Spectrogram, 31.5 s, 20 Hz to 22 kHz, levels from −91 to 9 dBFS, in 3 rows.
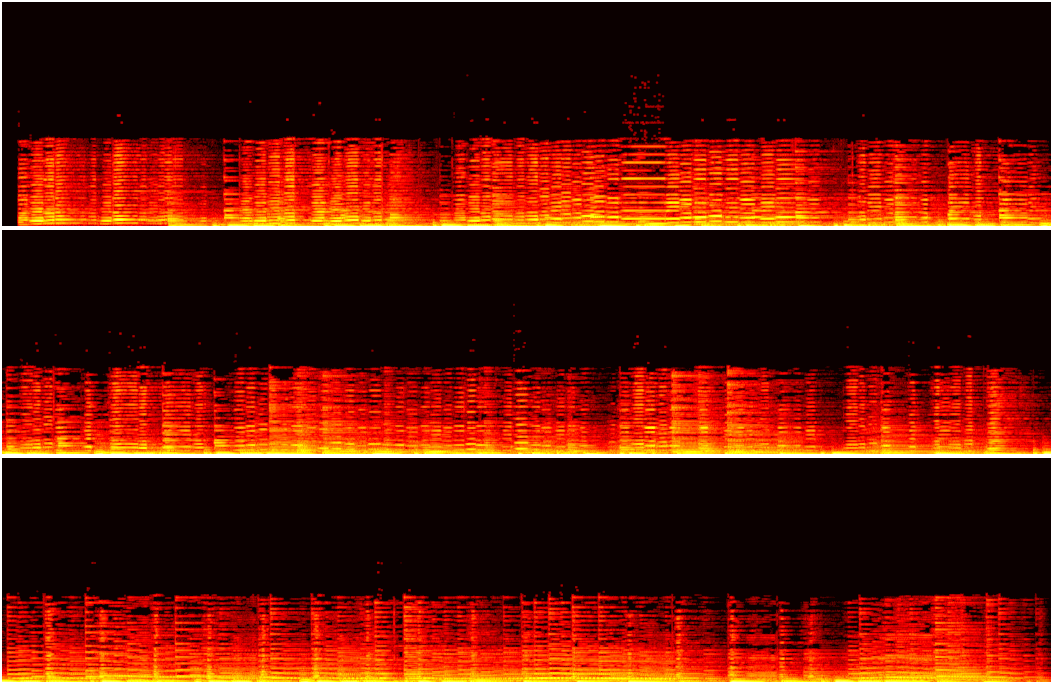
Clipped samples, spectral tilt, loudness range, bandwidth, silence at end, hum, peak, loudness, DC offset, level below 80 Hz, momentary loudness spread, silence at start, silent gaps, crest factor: under 0.1%; -6.5 dB/octave; 3 LU; 9 kHz; 0 s; none; 0 dBFS; -16 LUFS; under 0.1%; -30 dBFS; 6 LU; 0.15 s; none; 14 dB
